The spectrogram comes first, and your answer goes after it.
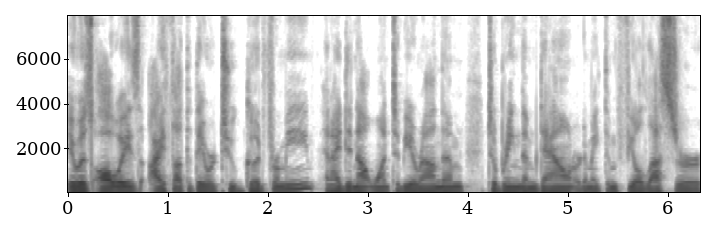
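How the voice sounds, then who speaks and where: With an American accent and a dark, mellow tone, the voice moves at a fairly quick pace with fairly even intonation and hardly any pauses, in a very clean recording with a silent background. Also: man, medium pitch for a man. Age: 40s. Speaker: podcast host and coach. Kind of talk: personal monologue.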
